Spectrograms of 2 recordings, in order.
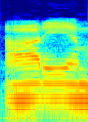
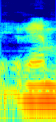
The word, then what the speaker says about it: RAM: जस्तो र्याम छ, र्याम आरएएम भन्दैनौँ, हामीले र्याम भन्छौँ। यसको फुल फर्म छ र्यान्डम एक्सेस मेमोरी। कम्प्युटरको मेमोरीलाई र्याम भन्छौँ, छुट्टै वर्डको रूपमा प्रोनाउन्स भयो।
